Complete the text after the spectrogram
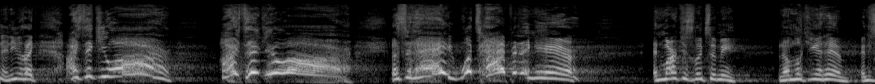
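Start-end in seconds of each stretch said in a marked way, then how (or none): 0.7-3.5 high, loud-pitched mock yell, stretched on the repeat; mock shouting. Imitating sister yelling an answer to the player, mock shouting. 4.1-5.8 higher, slow, drawn-out challenge; indignant calling out. Retold or imitated. Coach interrupts player consulting his sister, acted indignant call.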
